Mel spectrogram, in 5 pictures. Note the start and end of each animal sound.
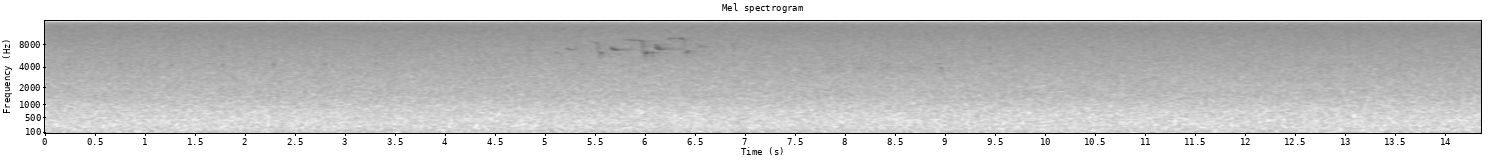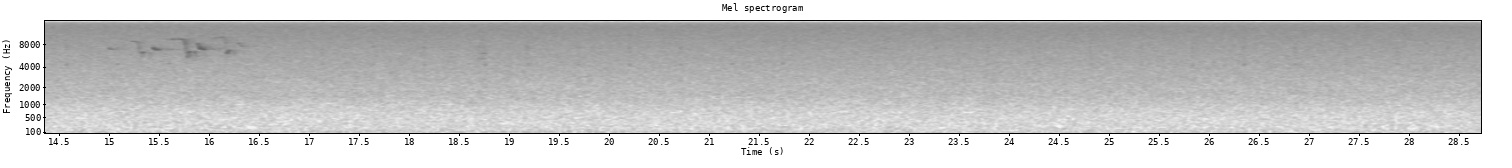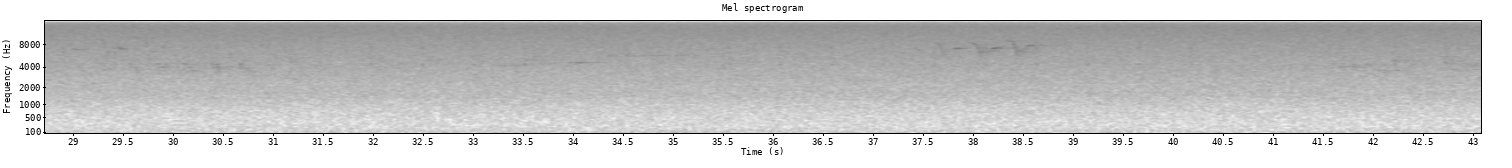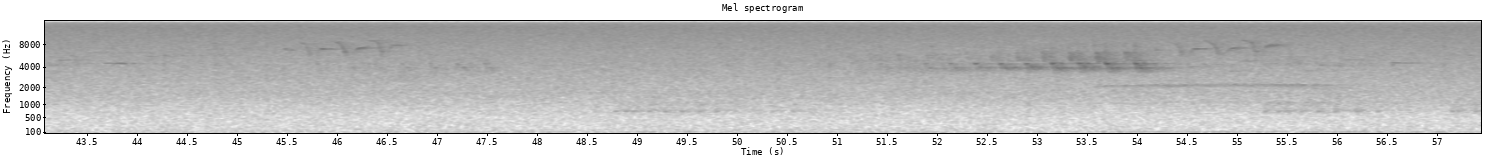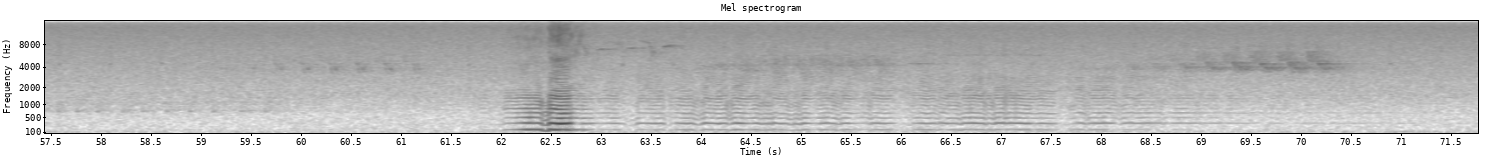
5.1s-6.8s: Blackburnian Warbler (Setophaga fusca)
14.9s-16.3s: Blackburnian Warbler (Setophaga fusca)
28.9s-29.9s: Blackburnian Warbler (Setophaga fusca)
29.2s-30.8s: Ovenbird (Seiurus aurocapilla)
37.2s-38.9s: Blackburnian Warbler (Setophaga fusca)
41.2s-44.9s: Winter Wren (Troglodytes hiemalis)
45.5s-46.9s: Blackburnian Warbler (Setophaga fusca)
45.7s-47.7s: Ovenbird (Seiurus aurocapilla)
51.3s-54.4s: Ovenbird (Seiurus aurocapilla)
53.0s-56.1s: Pileated Woodpecker (Dryocopus pileatus)
54.2s-55.5s: Blackburnian Warbler (Setophaga fusca)
55.2s-59.8s: Yellow-bellied Sapsucker (Sphyrapicus varius)
59.8s-61.3s: Blackburnian Warbler (Setophaga fusca)
62.8s-64.0s: Blackburnian Warbler (Setophaga fusca)
63.9s-66.5s: Ovenbird (Seiurus aurocapilla)
68.0s-70.5s: Ovenbird (Seiurus aurocapilla)

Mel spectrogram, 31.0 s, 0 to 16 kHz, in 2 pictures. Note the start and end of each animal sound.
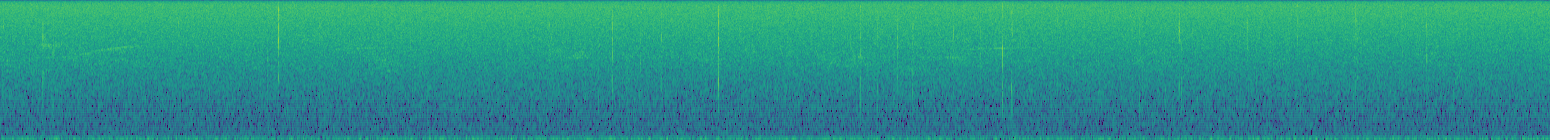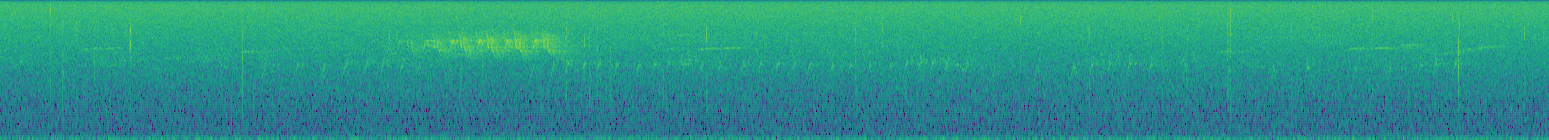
0.0s-1.8s: Eastern Wood-Pewee (Contopus virens)
15.8s-17.1s: Black-throated Green Warbler (Setophaga virens)
17.7s-30.6s: Great Crested Flycatcher (Myiarchus crinitus)
19.1s-21.6s: Ovenbird (Seiurus aurocapilla)
29.2s-31.0s: Eastern Wood-Pewee (Contopus virens)

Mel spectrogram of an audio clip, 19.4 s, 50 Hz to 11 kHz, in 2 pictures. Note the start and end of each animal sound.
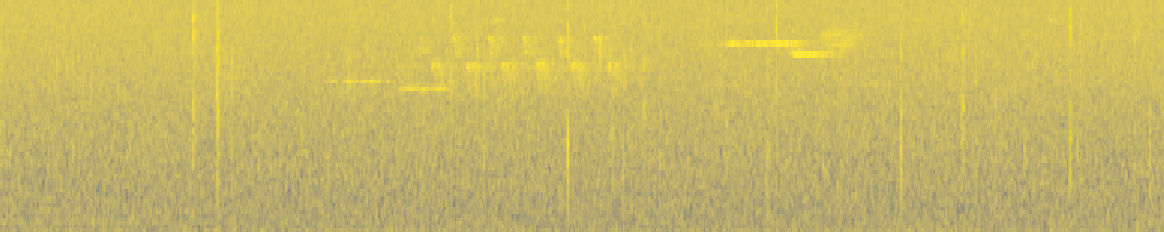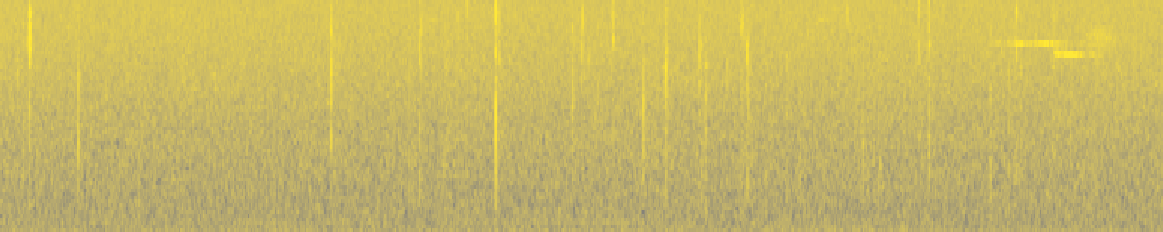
2.6s-3.8s: Black-capped Chickadee (Poecile atricapillus)
3.4s-5.3s: Ovenbird (Seiurus aurocapilla)
5.8s-7.2s: Black-throated Green Warbler (Setophaga virens)
18.0s-19.0s: Black-throated Green Warbler (Setophaga virens)

